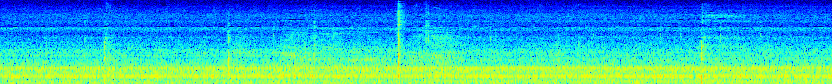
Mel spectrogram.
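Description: Steady fan-like hum of bench test equipment, with four light clicks of an oscilloscope's front-panel buttons being pressed, the sharpest about four seconds in.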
